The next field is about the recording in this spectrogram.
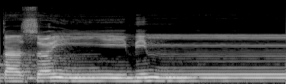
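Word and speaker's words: كَصَيِّبٍ: Di sini ada ya yang bertanda tasydid, kita dibacanya dengan tekanan ya, karena ya itu artinya menekan. Ini ya-nya satu ada tasydid, dibaca seakan-akan ya-nya itu adalah dua. Au kasayyi, itu penekanan, harus ditekan.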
